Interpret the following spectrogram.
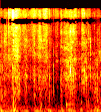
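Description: Faint rustling of clear plastic sleeve pages being flipped in a ring-binder planner.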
